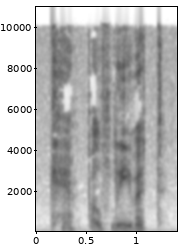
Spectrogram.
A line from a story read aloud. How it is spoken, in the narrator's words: she croaked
